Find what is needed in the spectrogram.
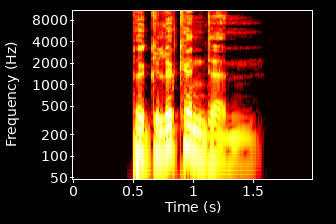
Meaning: strong dative masculine/neuter singular of beglückend
- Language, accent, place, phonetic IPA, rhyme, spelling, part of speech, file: German, Germany, Berlin, [bəˈɡlʏkn̩dəm], -ʏkn̩dəm, beglückendem, adjective, De-beglückendem.ogg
